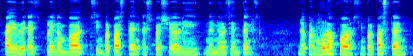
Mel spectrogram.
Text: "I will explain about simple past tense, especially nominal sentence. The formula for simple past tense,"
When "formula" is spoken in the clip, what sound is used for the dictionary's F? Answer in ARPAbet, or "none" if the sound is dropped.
P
